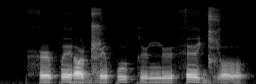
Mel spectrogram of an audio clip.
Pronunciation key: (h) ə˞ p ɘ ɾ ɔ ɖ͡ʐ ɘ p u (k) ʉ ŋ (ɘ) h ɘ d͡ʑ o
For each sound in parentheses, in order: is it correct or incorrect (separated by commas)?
correct, correct, incorrect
